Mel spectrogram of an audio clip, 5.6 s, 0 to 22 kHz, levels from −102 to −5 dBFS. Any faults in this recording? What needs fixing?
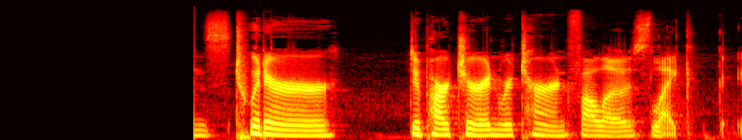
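The speech opens with digital silence until 1.45 s, then jumps in mid-sound with no natural onset. This is a cut-off start: capture began after the talker was already speaking. Start recording earlier, or keep a short pre-roll buffer running.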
